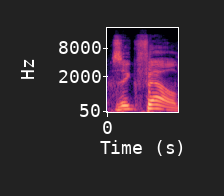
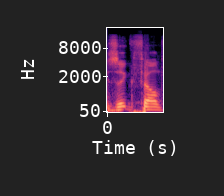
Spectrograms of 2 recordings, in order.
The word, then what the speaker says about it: Ziegfeld: on the stage in the Ziegfeld Follies and Zig Feld I'm sorry zig felt Follies so mispronounces that that word everybody all right so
